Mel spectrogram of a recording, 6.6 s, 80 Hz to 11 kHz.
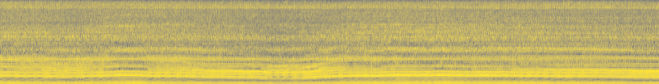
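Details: Restored Husqvarna 353 chainsaw with a new fuel line, carburettor just tuned, cutting wood: high buzzing two-stroke briefly bogs as it bites, then recovers and holds speed. It runs strong, though the chain is grabby and needs readjusting or sharpening.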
